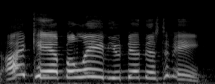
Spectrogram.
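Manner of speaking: high, loud frantic yell; screaming at God. Retold or imitated. Drowning man yells up at God in disbelief. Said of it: "and he says".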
